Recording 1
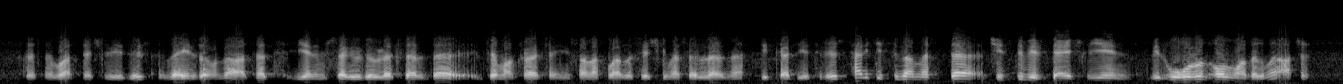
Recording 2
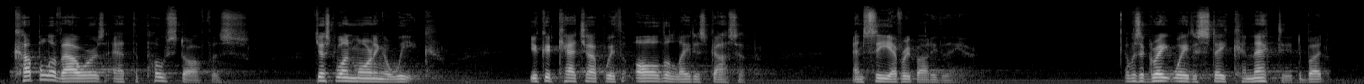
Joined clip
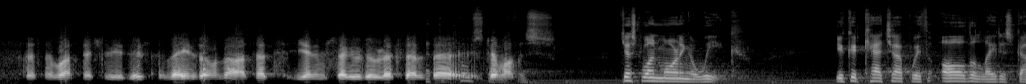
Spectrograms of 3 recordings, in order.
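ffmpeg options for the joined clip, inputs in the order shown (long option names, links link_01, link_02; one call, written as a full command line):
ffmpeg -i cue0.wav -i cue1.wav -filter_complex "[1:a]asplit=2[link_01][link_02];[0:a]apad=whole_dur=10.26,atrim=end=10.26,atrim=end=5.212[link_03];[link_02]atrim=start=2.148:end=7.2[link_04];[link_01]atrim=start=1.2:end=2.15,asetpts=PTS-STARTPTS,volume=-6.5dB,afade=type=in:duration=0.004:curve=hsin,afade=type=out:start_time=0.946:duration=0.004:curve=hsin,adelay=4260[link_05];[link_03][link_04]acrossfade=duration=0.004:curve1=hsin:curve2=hsin[link_06];[link_06][link_05]amix=inputs=2:normalize=0" out.wav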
